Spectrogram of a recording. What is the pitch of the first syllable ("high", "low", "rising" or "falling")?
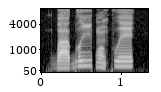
low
